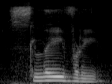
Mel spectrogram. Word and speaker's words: slavery: people are not free listen slavery slavery how many syllables are there yes two which syllable is stressed the first there is a phrase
